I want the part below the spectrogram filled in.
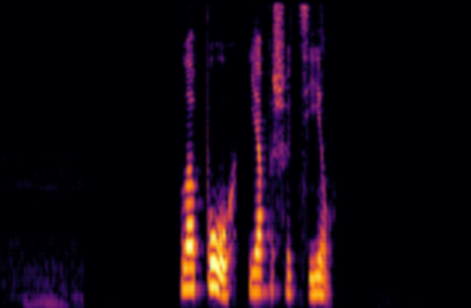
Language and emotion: Russian, positive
